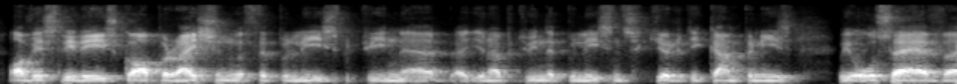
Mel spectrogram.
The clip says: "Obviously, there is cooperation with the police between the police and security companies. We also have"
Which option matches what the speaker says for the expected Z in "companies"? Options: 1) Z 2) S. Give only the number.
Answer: 1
